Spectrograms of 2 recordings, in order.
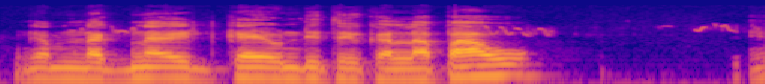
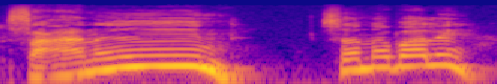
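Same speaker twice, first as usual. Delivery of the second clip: pitched-up incredulous questions; shocked high retort; 9 semitones higher, 4 dB louder than usual. Acted. Wife stunned by his refusal, high incredulous retort. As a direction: throw back a stunned, high "what?".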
